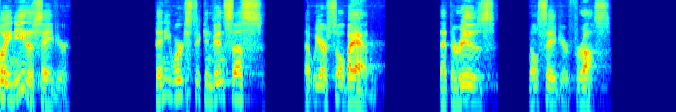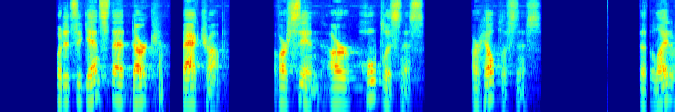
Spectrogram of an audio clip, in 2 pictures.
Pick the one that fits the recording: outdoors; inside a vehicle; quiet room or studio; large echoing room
large echoing room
